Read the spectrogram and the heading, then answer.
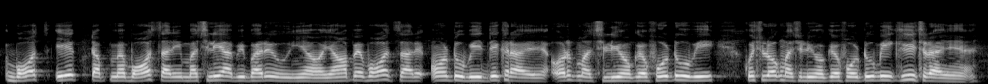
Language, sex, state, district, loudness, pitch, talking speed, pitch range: Hindi, male, Madhya Pradesh, Bhopal, -12 LUFS, 180 Hz, 210 wpm, 170-200 Hz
